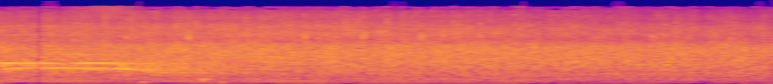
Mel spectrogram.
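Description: A church congregation breaks into sustained applause, a dense steady wash of clapping that starts loud and holds at an even level throughout with no one speaking.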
